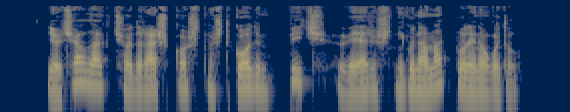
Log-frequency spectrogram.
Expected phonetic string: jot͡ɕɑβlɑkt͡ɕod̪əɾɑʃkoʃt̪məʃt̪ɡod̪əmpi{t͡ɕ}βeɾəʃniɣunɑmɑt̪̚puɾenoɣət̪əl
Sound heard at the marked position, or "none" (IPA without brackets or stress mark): t͡ɕ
